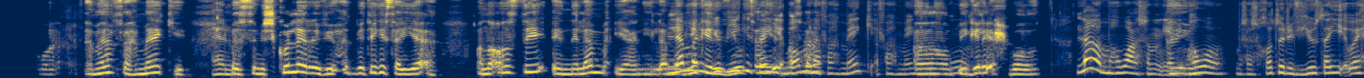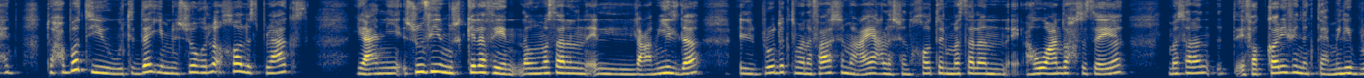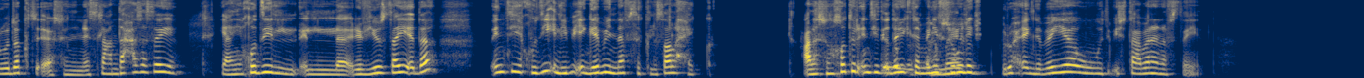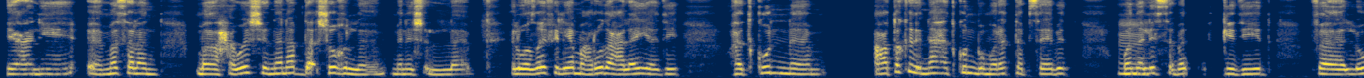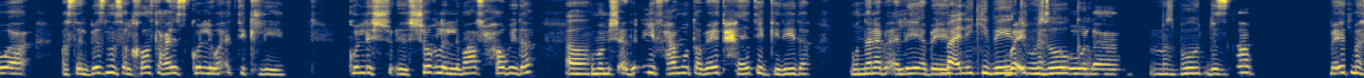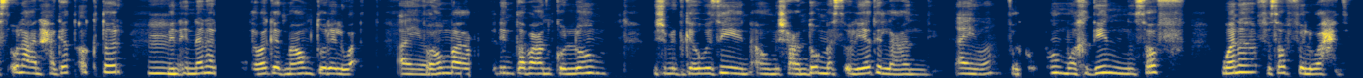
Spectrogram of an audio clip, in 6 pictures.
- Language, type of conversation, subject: Arabic, advice, إزاي توازن وتفاوض بين أكتر من عرض شغل منافس؟
- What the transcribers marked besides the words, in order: in English: "الريفيوهات"; in English: "review"; in English: "review"; in English: "review"; in English: "الproduct"; in English: "product"; in English: "الreview"; tapping; in English: "البيزنس"; unintelligible speech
